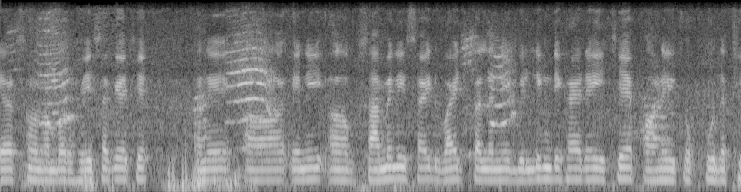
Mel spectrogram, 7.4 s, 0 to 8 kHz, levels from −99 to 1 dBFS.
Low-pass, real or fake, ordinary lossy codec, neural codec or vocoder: 7.2 kHz; real; Opus, 32 kbps; none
